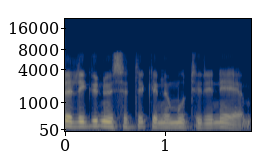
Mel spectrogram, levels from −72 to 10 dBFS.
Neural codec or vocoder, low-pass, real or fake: codec, 16 kHz, about 1 kbps, DyCAST, with the encoder's durations; 7.2 kHz; fake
